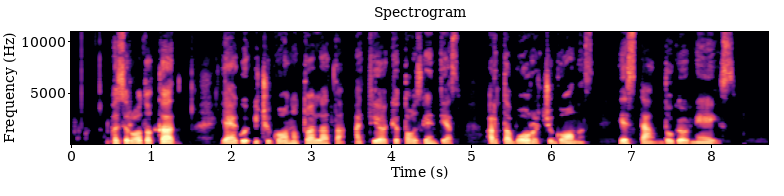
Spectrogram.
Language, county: Lithuanian, Telšiai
